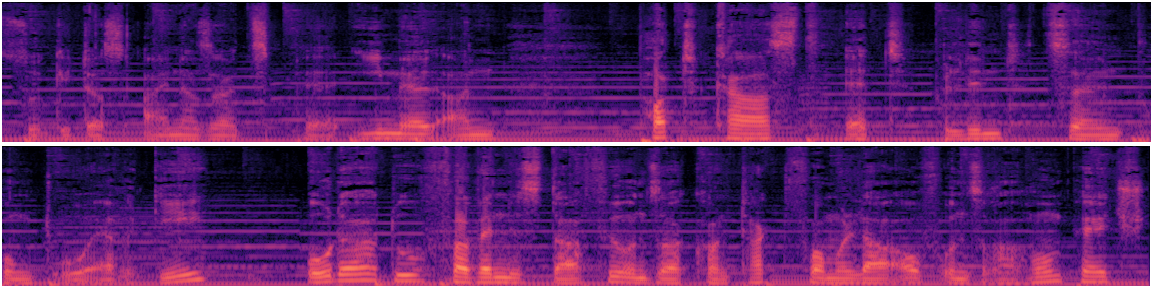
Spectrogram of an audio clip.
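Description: Low-voiced man reading a podcast outro. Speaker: podcast announcer. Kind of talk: scripted outro. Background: music.

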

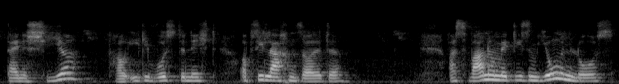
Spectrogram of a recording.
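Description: A woman narrating a children's story with an expressive reading manner. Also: on the low side, measured pace.

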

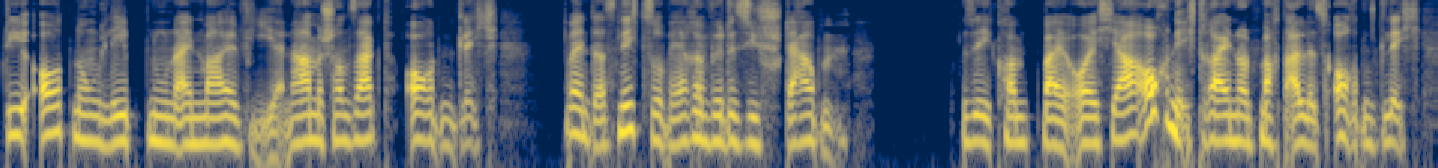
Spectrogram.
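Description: A woman's voice: on the low side, moderate pace, no room sound, clean studio sound, close to an everyday voice. Woman doing firm, lecturing Mister Distance. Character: stern male personification of Distance.

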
